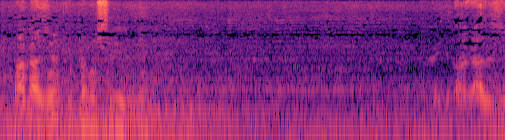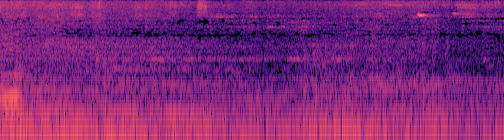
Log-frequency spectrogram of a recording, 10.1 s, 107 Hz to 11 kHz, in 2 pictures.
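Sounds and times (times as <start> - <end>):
vehicle creeping along slowly: 0.0 - 10.0.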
